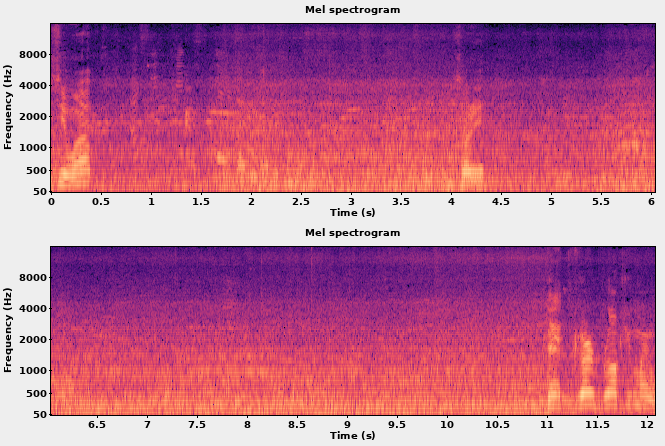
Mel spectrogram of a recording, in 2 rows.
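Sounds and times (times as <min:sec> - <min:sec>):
faint voices: 0:00.0 - 0:12.0
ride train rolling on tiled floor: 0:00.0 - 0:12.0.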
